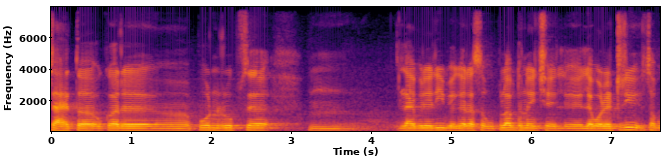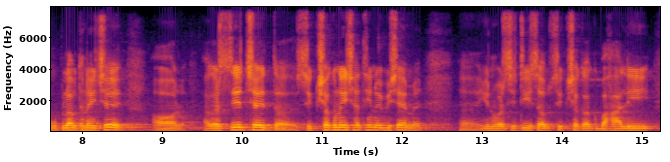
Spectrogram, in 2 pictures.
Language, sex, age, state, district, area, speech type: Maithili, male, 30-45, Bihar, Madhubani, rural, spontaneous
